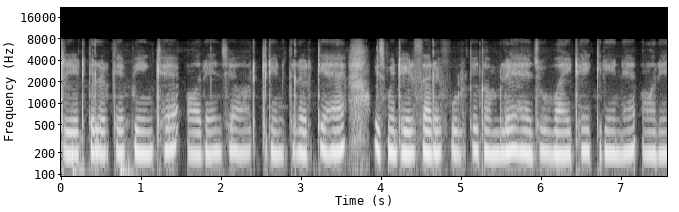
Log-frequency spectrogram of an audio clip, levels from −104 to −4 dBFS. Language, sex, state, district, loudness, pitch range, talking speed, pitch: Hindi, female, Maharashtra, Mumbai Suburban, -20 LUFS, 200-215 Hz, 205 wpm, 205 Hz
